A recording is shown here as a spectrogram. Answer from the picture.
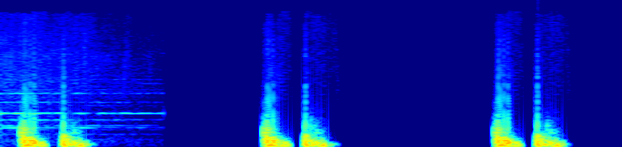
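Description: Heartbeat sound effect: low double thumps, lub-dub, three pairs about a second and a half apart, with silence between them.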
